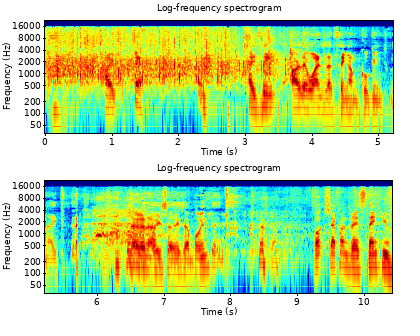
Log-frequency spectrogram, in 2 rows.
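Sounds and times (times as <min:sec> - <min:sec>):
audience applause from a large crowd: 0:00.0 - 0:04.2
speech: 0:00.9 - 0:01.7, 0:02.3 - 0:10.4
laughter: 0:05.5 - 0:09.3.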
